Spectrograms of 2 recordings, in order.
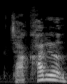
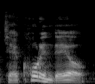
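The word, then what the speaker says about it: jackal: 이번엔 자칼이라는 동물은요, 어디서 나왔냐면, 발음은 정확히 제콜인데요.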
